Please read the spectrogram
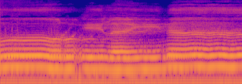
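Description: A solo voice sings an Arabic nasheed, unaccompanied. It holds long, wavering notes that slide in pitch, with a brief dip in the middle.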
